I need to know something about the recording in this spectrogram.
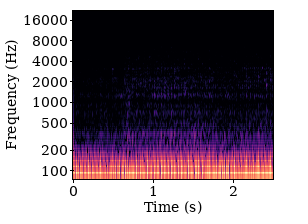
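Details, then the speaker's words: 2000 Chevy Blazer first running after a new distributor cap, rotor and coil wire, idling in gear with the ABS light on: deep, loud rumble with a puffy low pulse; owner suspects a holed muffler. "Okay, so it looks like we have a ABS light on and it sounds like maybe the muffler has got a hole in it or something, but uh she's a runner, so we can use this."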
